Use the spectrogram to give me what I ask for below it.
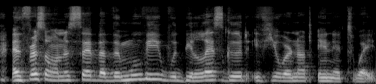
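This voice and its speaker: A woman with a Greek accent, medium in pitch, with ordinary pitch variation at a moderate pace. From France, raised in a Greek family. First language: French. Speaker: film director and writer. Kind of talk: interview. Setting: live stream. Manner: halting, many fillers.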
